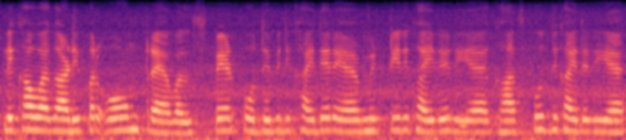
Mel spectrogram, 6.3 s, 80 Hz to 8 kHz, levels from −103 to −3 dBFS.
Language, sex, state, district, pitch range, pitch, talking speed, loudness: Hindi, female, Haryana, Jhajjar, 205-225 Hz, 215 Hz, 230 wpm, -19 LUFS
